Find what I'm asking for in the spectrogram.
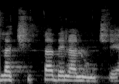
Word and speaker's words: La Città della Luce: So one big partnership we have is with La Città della Luce. I'm pronouncing it in its Italian way, which stands for the City of Light.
